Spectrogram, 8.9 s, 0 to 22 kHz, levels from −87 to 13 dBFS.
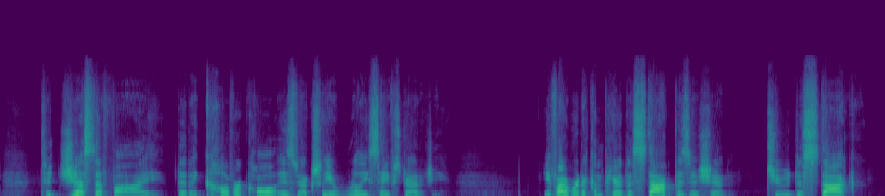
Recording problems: thin; very; fading below 350 Hz

